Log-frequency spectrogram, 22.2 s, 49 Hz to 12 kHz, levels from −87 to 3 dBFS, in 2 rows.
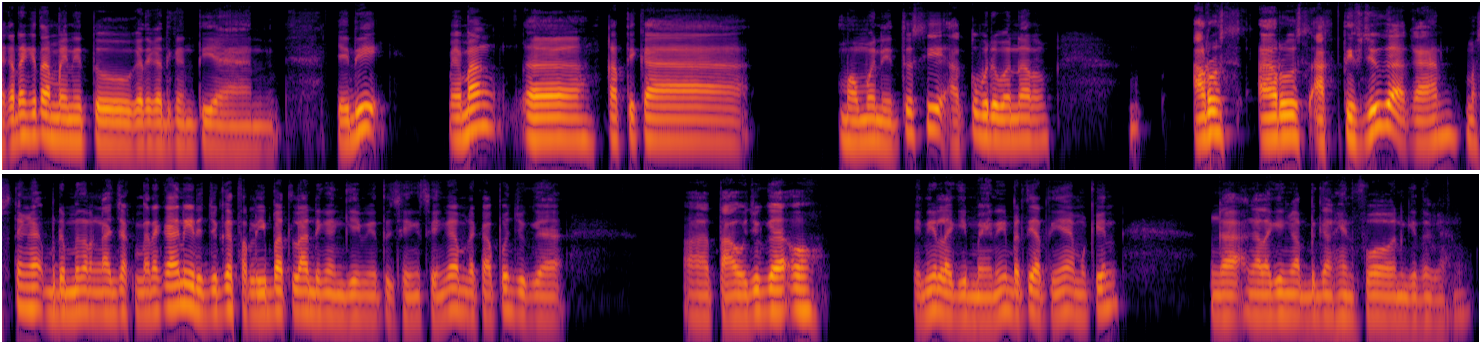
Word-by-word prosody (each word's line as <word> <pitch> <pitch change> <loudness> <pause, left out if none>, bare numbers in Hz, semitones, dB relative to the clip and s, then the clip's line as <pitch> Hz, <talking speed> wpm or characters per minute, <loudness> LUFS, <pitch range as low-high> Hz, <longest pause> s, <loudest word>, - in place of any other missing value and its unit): kadang 150 +3 +3
kita 155 -1 +5
main 130 -1 +2
itu 120 -2 +2
ketika 115 +1 +1
ganti 110 - -8 0.3
ganti-gantian. 105 -1 -5 0.6
Jadi 175 +10 +2 0.5
memang, 190 +8 +3 0.2
eee, 135 -1 +5 0.2
ketika 135 0 +1 1.3
momen 130 0 0
itu 160 +9 -3
sih 185 +3 0
aku 160 - -6
bener-bener 135 -1 +2 1.1
harus 165 -1 +4 0.2
harus 145 +1 +6
aktif 125 +1 0
juga 190 +5 +6
kan, 135 +5 -2
maksudnya 150 +4 -2
nggak - - -9
bener-bener 130 +1 0
ngajak 125 0 -3
mereka 135 +5 +1
ini 155 -5 +4
juga 135 +3 0
terlibatlah 130 +2 +1
dengan 120 -2 -2
game 115 0 -3
itu - - -8
seng 110 +1 -7
sehingga 115 +6 -2
mereka 120 -2 -4
pun 140 - -1
juga, 110 -2 -5 0.9
eee, 115 -1 -5
tahu 115 +1 0
juga, 135 +1 +3
oh, 140 -3 +2 0.7
ini 130 +5 -2
lagi 115 -2 0
main 110 0 -2
nih, 135 - -2
berarti 120 +1 0
artinya 125 +3 -5
mungkin 145 +8 -5 0.7
nggak 115 0 0
nggak 120 -1 -1
lagi 120 - -1
nggak 120 -2 -2
pegang 115 0 -4
handphone, 110 0 -3
gitu 105 0 -7
kan. 110 +4 -16
130 Hz, 150 wpm, -25 LUFS, 115-140 Hz, 1.3 s, harus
